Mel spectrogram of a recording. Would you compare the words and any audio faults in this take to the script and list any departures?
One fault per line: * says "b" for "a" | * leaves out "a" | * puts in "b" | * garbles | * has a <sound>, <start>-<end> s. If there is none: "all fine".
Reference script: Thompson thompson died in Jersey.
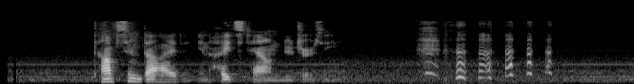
* leaves out "thompson"
* puts in "Hightstown New"
* has a laugh, 4.2-5.6 s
